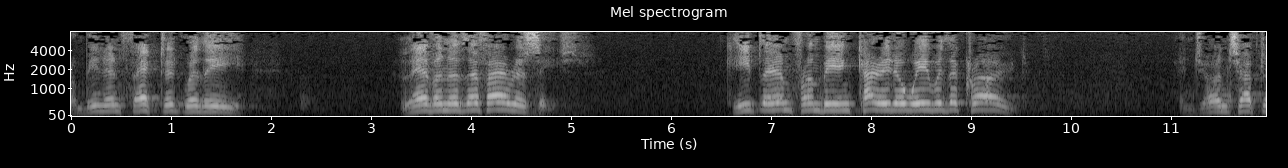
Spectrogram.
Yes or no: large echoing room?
yes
